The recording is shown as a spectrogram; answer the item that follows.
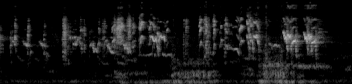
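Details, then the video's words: Pet budgies feeding on corn: soft scattered chirps build into loud, buzzy chattering phrases with a few clear whistled notes, over low rustling and pecking. "Cute Budgies Enjoying Eating Corn | Love Birds Chirping Sounds"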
